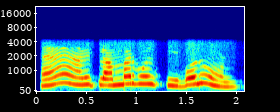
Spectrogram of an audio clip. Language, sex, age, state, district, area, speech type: Bengali, female, 60+, West Bengal, Nadia, rural, conversation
